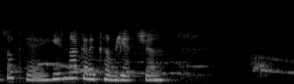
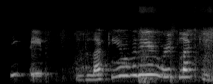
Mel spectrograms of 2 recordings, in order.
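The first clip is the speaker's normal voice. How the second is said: much higher, playful pet voice; high pet talk; 9 semitones higher than usual. Real, not acted. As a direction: ask the bird brightly up high. Baby talk to bird.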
